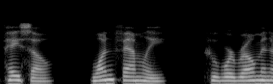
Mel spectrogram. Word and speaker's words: Piso: creation of the Calpurnius Piso, pronounced Peso, one family, who were Roman aristocrats.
